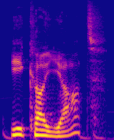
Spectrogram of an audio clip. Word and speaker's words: Hikayat: It's pronounced Ikayat.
